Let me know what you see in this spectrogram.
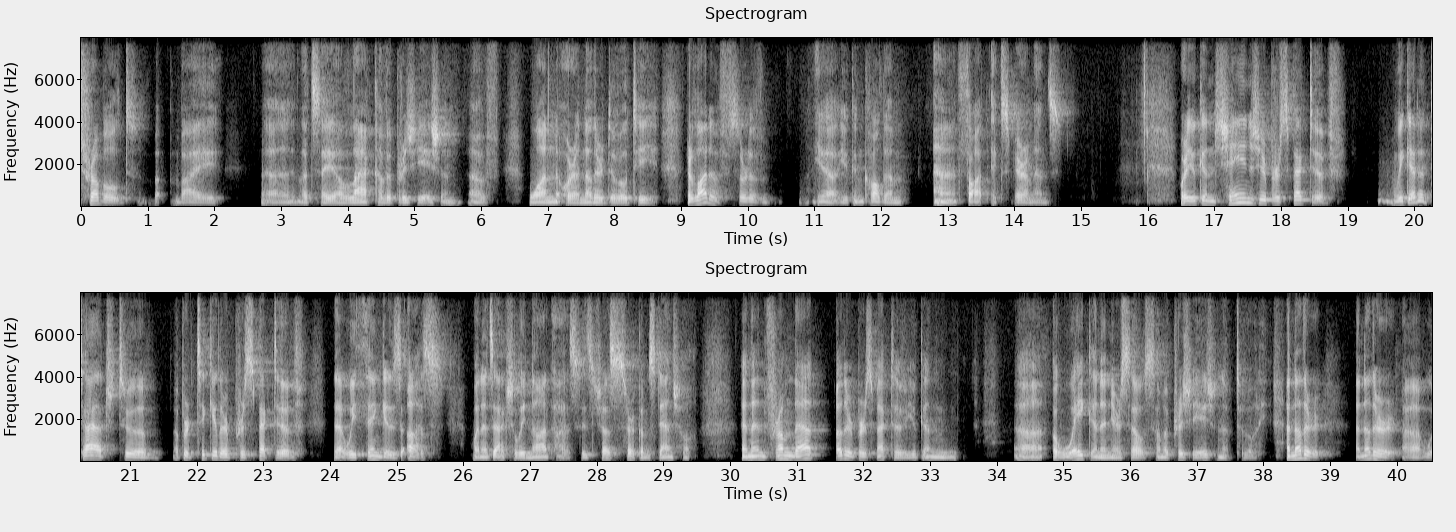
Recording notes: Lecture from ISKCON Chowpatty.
